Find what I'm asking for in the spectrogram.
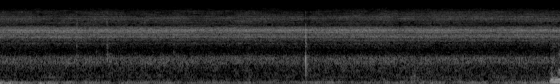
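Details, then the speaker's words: Homeline AC breaker used on DC: steady, unbroken high hiss with faint crackles as DC arcs inside the breaker, which cannot extinguish it; breaker turning white at the bottom, about to blow out. "if you can hear that but you can hear that dc arcing inside that breaker and you can see the breaker starting to turn white down bottom where it's getting ready to blow out through"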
